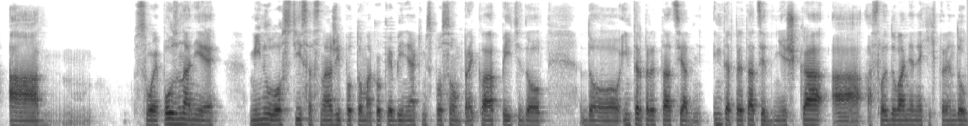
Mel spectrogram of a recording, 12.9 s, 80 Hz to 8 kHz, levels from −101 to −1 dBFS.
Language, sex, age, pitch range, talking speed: Slovak, male, 30-49, 110-120 Hz, 100 wpm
